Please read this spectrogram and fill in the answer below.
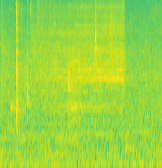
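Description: Bean-to-cup coffee vending machine finishing a brew and opening its automatic serving door: a sharp click about a quarter of a second in, then a steady high-pitched tone lasting about a second.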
